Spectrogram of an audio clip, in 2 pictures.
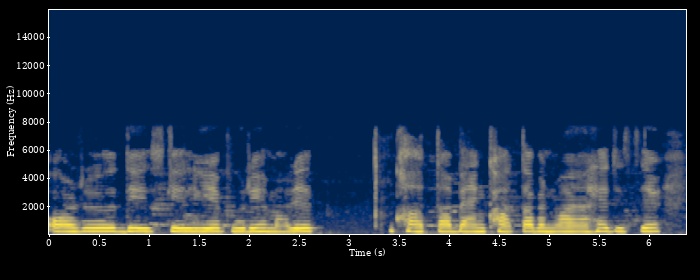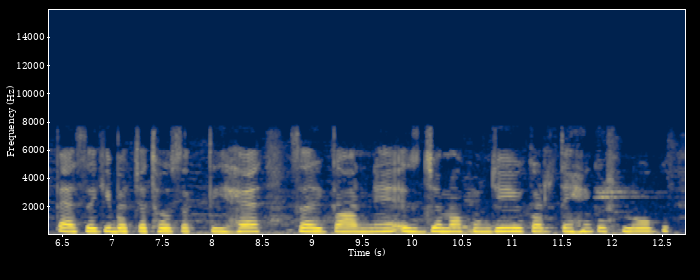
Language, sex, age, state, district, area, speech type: Urdu, female, 18-30, Uttar Pradesh, Gautam Buddha Nagar, urban, spontaneous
